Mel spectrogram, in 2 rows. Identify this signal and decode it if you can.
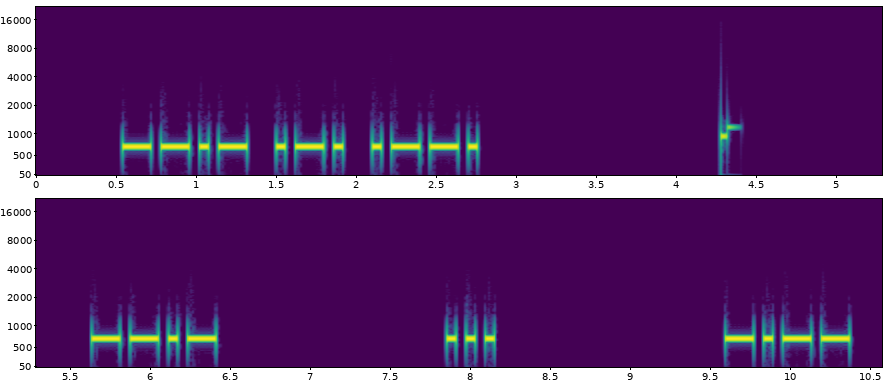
Morse code, heard as a keyed tone, about 20 wpm, spaced as for 9 wpm, 700 Hz. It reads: QRP QSY
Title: Top 90 QSO Elements - 8x Character Spacing - 20wpm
